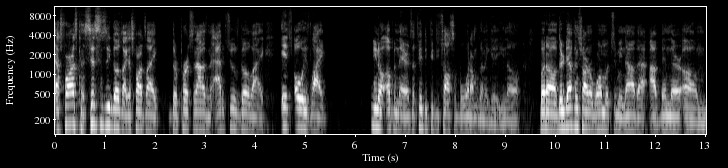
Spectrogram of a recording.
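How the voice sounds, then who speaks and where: A man rushes along at a very fast pace, his pitch varying in an ordinary way. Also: medium pitch for a man. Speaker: podcast host and driver. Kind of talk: casual podcast monologue. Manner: relaxed, filler-heavy.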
